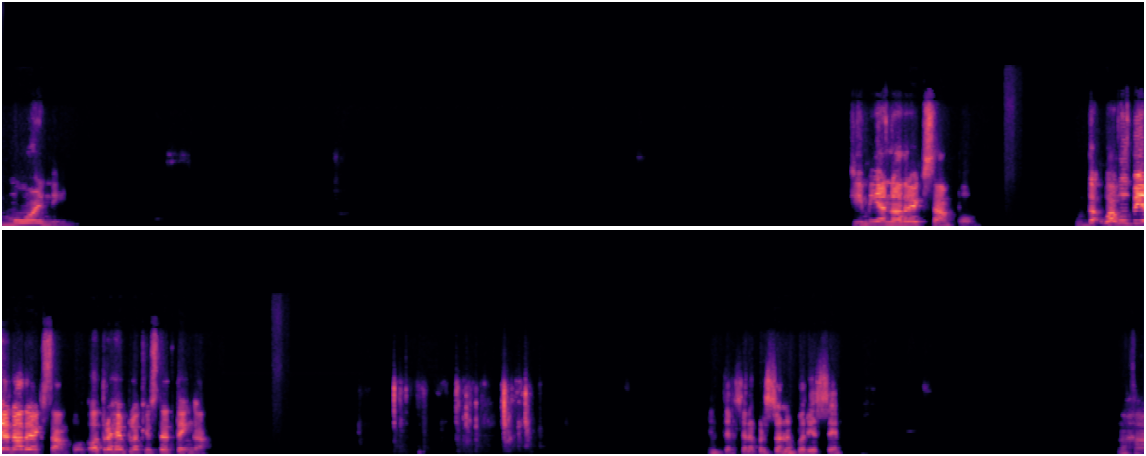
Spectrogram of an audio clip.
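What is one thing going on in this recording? A woman speaks calmly over an online call, in short bursts with pauses.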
